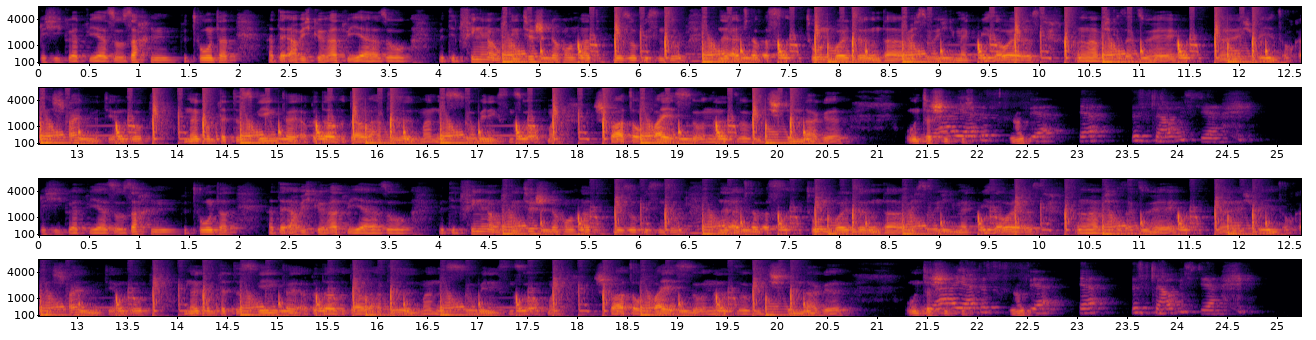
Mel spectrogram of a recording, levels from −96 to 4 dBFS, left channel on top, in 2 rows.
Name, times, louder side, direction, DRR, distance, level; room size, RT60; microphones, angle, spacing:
voice 1, 0.0-11.4 11.8-20.7 21.0-21.7 22.3-22.5, left 2 dB, 40° left, 9 dB, 1.2 m, -31 dB
sound 1, 4.6-20.5, left 4 dB, 85° left, 1.1 m, -29 dB
voice 2, 6.4-7.1 21.5-22.7 23.0-23.2 23.5-24.6, right 1 dB, 25° right, 1 dB, 5.2 m, -41 dB
24.0 x 11.0 x 3.6 m, 0.40 s
head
